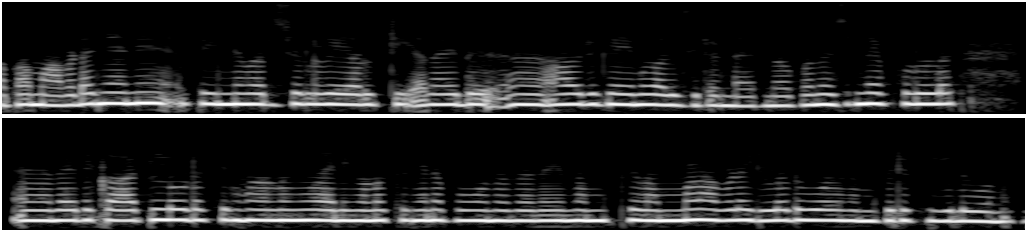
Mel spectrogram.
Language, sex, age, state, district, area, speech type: Malayalam, female, 18-30, Kerala, Kozhikode, urban, spontaneous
